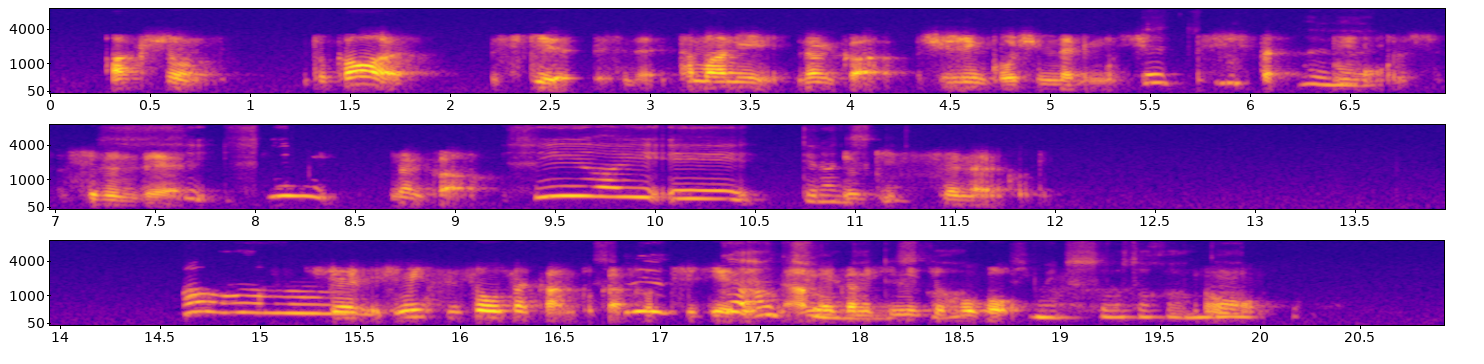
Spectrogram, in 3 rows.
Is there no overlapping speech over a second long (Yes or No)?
No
